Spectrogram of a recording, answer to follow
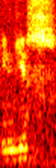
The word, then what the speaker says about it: Ingeus: So Ingeus, sometimes by our clients pronounced Ingeus or Igneus, but definitely Ingeus and previously work directions.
